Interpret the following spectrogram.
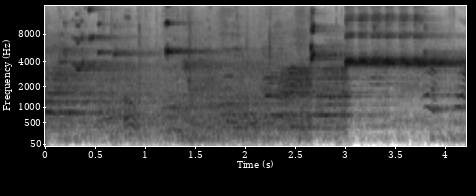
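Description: Basketball being played on a gym's hardwood floor: sneakers squeaking, the ball bouncing and voices of players and spectators echoing in the hall. About three seconds in, a referee's whistle sounds, a steady shrill tone held for about a second.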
